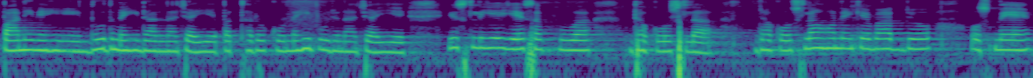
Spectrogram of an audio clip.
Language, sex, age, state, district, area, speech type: Hindi, female, 45-60, Bihar, Vaishali, urban, spontaneous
